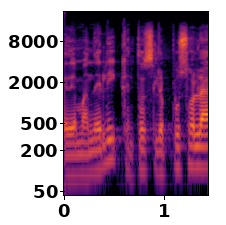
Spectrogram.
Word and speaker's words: Manelik: dicen Manelich, otros Manelik, ¿qué? ¿Cómo se pronuncia? El nombre es de una poesía de Antonio Mediz Bolio y es Manelik.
